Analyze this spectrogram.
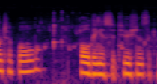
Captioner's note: pours water in the background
